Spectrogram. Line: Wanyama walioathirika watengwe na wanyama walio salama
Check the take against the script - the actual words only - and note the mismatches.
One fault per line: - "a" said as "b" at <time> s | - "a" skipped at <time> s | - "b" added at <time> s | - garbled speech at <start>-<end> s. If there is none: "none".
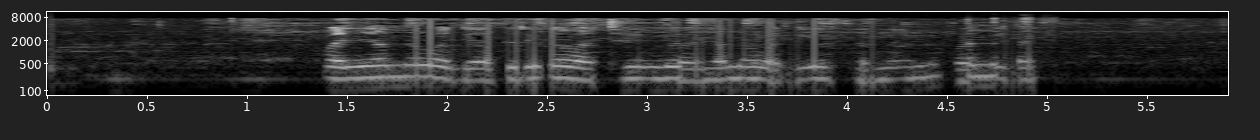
- "na" skipped at 3.2 s
- garbled speech at 4.6-5.1 s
